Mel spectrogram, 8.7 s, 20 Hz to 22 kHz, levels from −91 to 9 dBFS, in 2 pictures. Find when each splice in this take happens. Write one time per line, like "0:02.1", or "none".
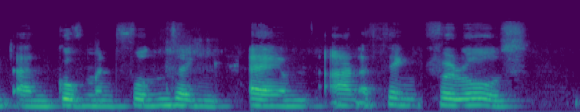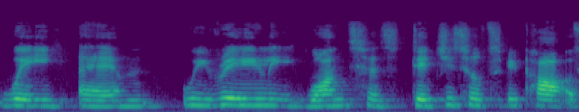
0:01.7
0:03.2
